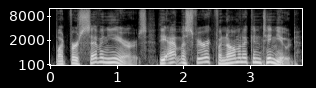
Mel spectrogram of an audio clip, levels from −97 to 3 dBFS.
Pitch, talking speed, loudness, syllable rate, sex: 170 Hz, 125 wpm, -17 LUFS, 5.0 syllables/s, male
